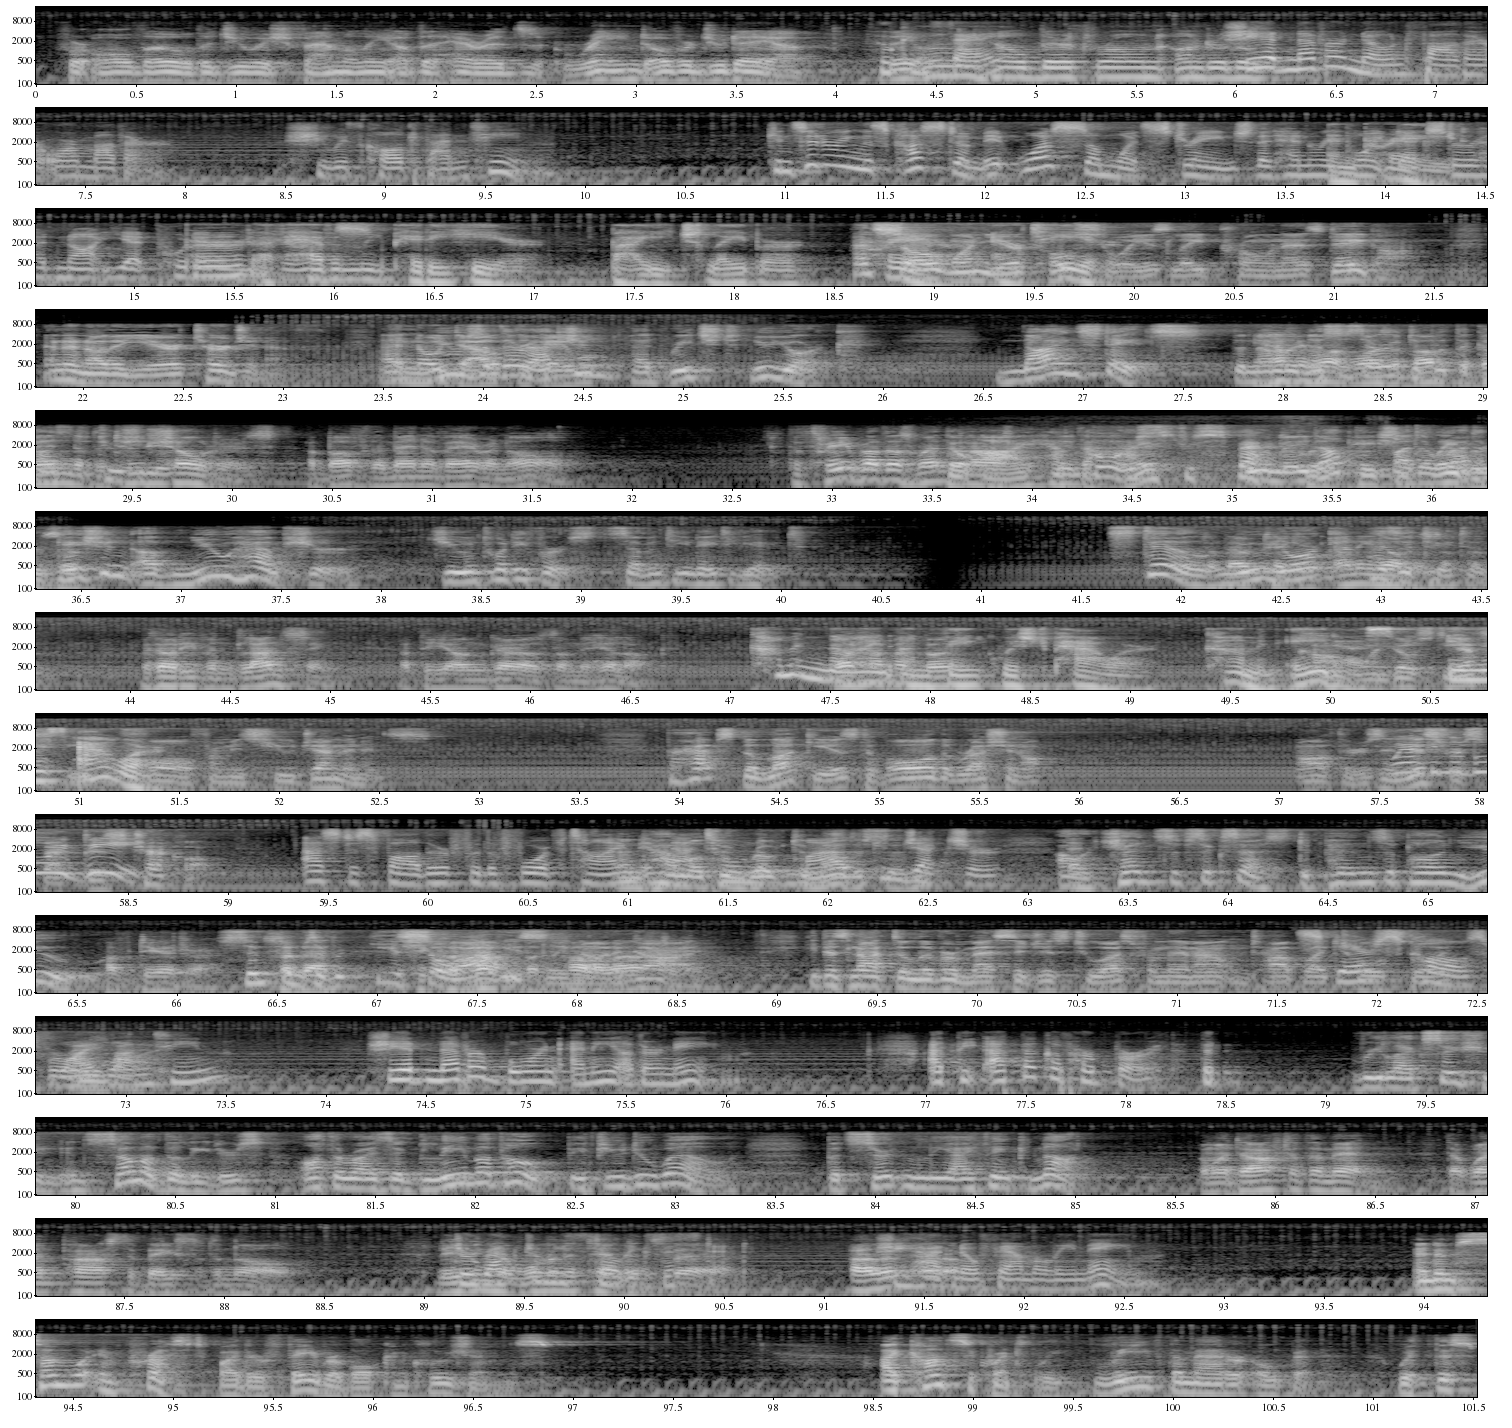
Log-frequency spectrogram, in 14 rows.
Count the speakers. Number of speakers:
eight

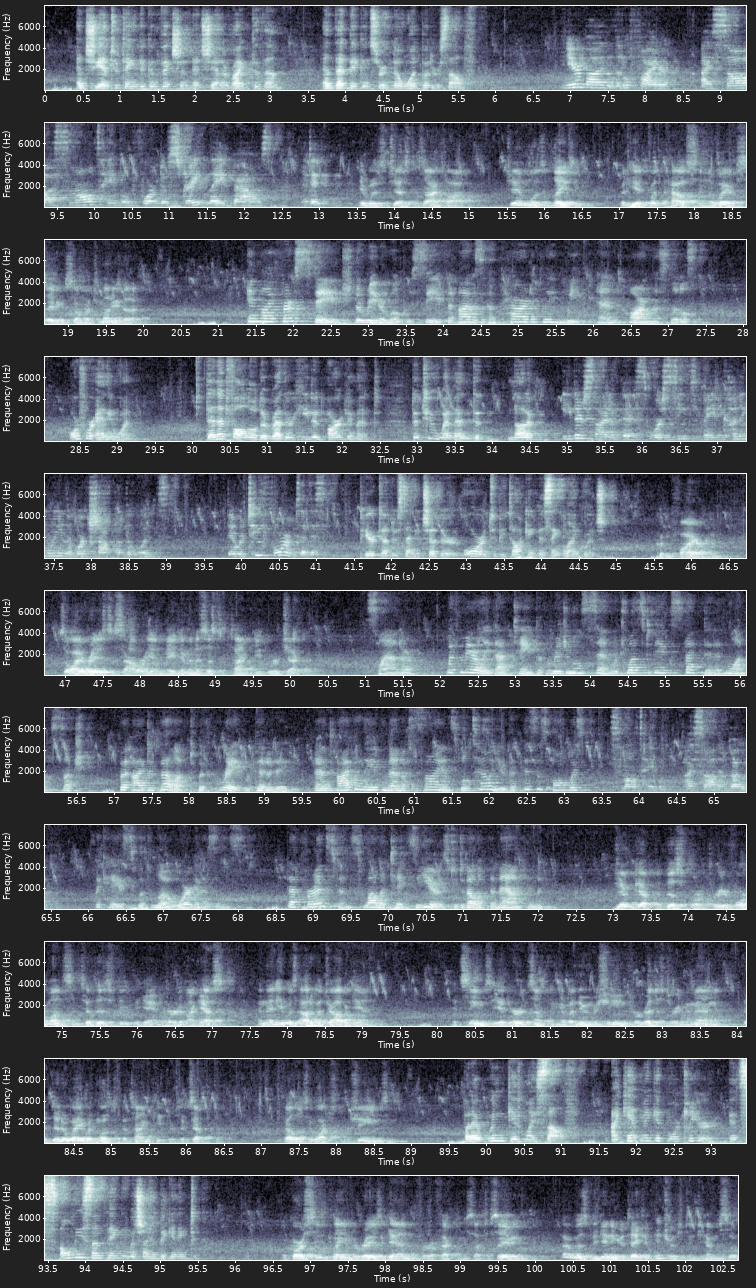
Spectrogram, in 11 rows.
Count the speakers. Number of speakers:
four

